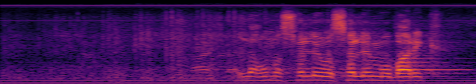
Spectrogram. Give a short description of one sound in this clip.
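A man speaks into a microphone, heard through a loudspeaker system.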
